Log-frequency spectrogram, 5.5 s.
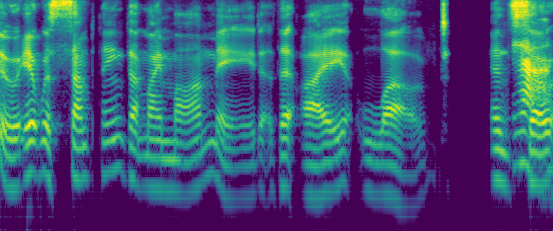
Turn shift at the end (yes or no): no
